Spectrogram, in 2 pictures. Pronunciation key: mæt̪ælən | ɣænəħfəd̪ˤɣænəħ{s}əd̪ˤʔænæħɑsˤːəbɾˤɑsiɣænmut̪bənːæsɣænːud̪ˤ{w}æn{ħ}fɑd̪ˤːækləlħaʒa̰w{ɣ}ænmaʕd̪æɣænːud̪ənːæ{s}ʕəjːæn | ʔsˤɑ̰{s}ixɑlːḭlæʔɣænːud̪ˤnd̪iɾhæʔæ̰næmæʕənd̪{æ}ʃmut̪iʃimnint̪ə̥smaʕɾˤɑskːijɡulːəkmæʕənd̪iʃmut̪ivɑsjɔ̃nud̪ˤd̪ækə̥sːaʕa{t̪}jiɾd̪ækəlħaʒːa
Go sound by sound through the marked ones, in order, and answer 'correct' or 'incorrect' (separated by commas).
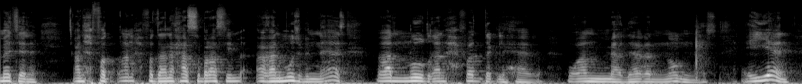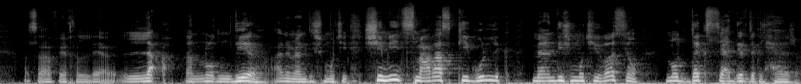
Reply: incorrect, incorrect, correct, correct, correct, incorrect, incorrect, incorrect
